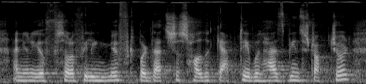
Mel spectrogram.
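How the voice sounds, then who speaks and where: A woman with a fairly low pitch speaks in a monotone, flat way over noticeable background noise. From India. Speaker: investment banker. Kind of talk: interview. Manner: fast.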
